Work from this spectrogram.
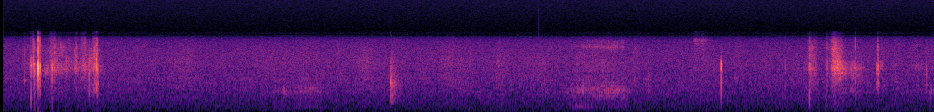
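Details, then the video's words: Mack, a lazy Boston Terrier, sleeping and snoozing indoors: soft snuffling breaths and short nasal snorts come in scattered bursts, with a quiet throaty snore midway and long near-silent pauses between. "Mack snoring and snoozing"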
